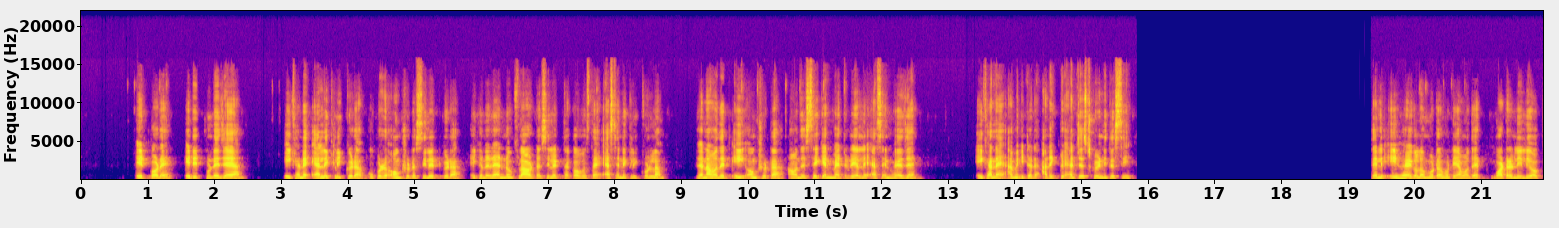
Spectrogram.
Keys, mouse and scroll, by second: 0.5 click, 1.0-1.9 drag, 1.6 Tab, 2.7 click, 3.7 l, 7.6 click, 9.0 `, 9.6 click, 10.3-12.5 drag, 12.5 Escape, 12.8 middle click, 13.7-14.0 scroll up 1, 14.0-14.7 shift+middle drag, 14.7 s, 15.0 z, 15.7 click, 16.1 click, 16.3 shift+middle click, 16.5 scroll up 1, 16.7 alt+z, 16.8 click, 17.0-18.4 typing, 17.4 shift+middle click, 17.6 scroll up 1, 18.8 Tab, 18.9 scroll up 1, 19.0 middle click, 19.1-19.6 scroll down 6, 19.4 scroll up 1, 19.6-20.0 scroll down 1, 20.0 click, 20.3 shift+middle click, 20.8-21.9 shift+middle drag.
